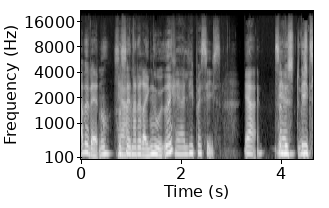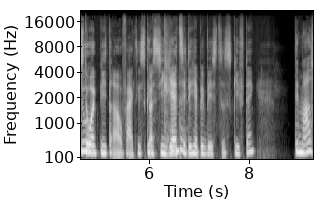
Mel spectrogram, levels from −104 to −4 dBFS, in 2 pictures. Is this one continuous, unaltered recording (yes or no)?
yes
